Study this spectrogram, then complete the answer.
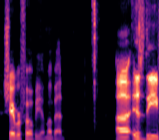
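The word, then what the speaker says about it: Cherophobia: Sheraphobia. It is pronounced share like shea butter. Sherphobia.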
